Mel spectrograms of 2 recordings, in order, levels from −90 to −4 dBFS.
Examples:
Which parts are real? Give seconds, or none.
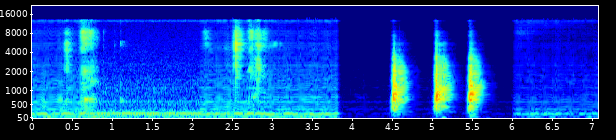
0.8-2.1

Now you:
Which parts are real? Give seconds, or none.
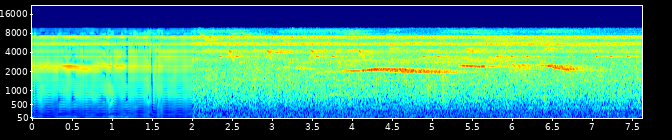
2.0-7.6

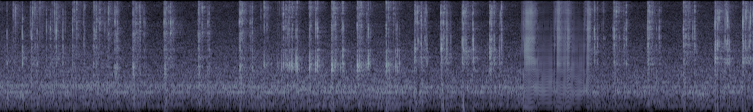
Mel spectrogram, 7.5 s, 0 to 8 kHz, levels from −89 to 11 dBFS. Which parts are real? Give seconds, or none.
0.0-5.2; 5.9-7.5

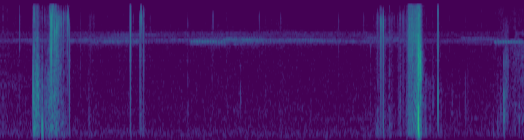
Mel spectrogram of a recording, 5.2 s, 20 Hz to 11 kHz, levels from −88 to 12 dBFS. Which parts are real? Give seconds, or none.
3.1-4.1; 4.7-5.2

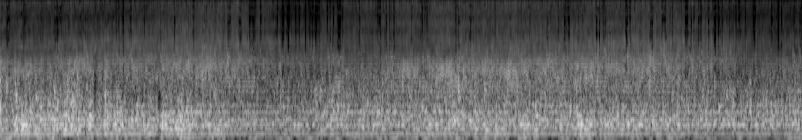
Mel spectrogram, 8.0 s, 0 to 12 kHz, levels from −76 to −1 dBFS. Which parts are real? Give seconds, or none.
none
